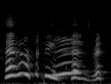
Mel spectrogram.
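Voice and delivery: laughing. Real, not acted. Cracking up at friend.

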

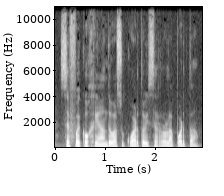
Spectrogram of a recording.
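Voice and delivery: plain reading voice

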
